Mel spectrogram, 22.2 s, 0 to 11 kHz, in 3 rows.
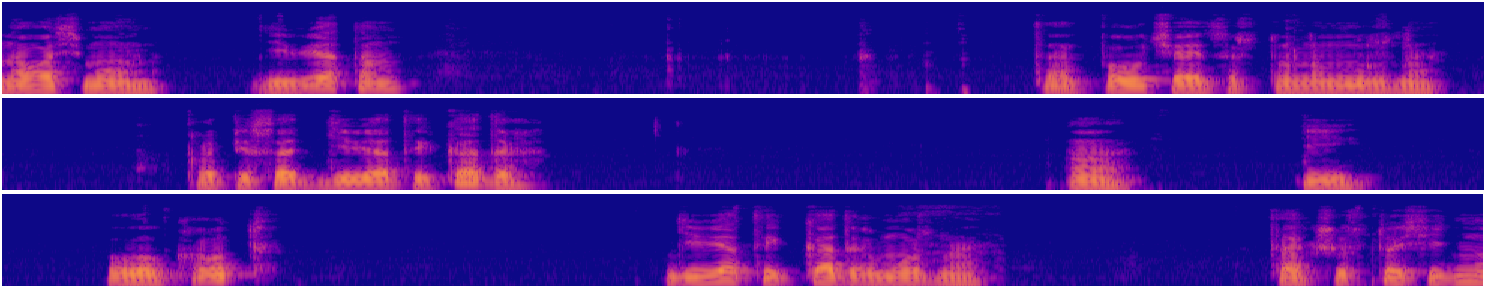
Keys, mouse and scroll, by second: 3.0 middle click, 4.6 middle click, 6.3 KP_1, 12.5 a, 13.7 i, 17.9 click, 21.0 click.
